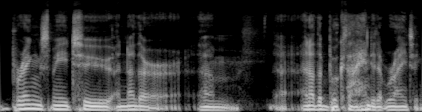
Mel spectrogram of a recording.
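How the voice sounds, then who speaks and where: A man with a Scottish accent, medium in pitch, in a dark, mellow tone at a moderate pace and very even loudness. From Scotland. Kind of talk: interview, personal storytelling.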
